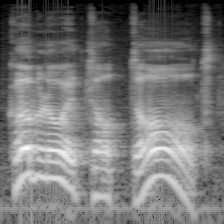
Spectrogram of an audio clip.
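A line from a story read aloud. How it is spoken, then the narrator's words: Exclaiming. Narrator (French): s'exclama Madeleine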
